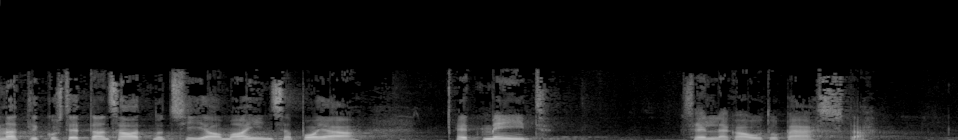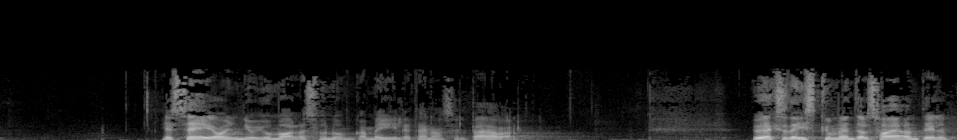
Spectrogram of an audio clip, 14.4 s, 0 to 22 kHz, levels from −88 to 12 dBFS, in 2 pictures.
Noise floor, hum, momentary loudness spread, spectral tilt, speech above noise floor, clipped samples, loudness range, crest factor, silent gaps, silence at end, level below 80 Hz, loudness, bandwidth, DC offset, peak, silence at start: -68 dBFS; none; 12 LU; -5 dB/octave; 46 dB; under 0.1%; 7 LU; 18 dB; none; 0 s; -64 dBFS; -23 LUFS; 11.5 kHz; under 0.1%; -6 dBFS; 0 s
